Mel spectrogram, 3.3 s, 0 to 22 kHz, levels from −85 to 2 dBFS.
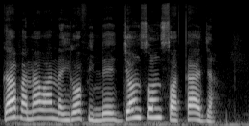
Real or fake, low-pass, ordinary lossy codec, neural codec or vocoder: fake; 19.8 kHz; none; codec, 44.1 kHz, 7.8 kbps, Pupu-Codec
